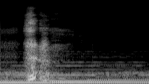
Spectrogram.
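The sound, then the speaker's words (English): A single short, breathy intake of air through the nose during a meditation breathing exercise, fairly distinct, followed by a low steady hum that continues to the end. “My preference is to inhale through the nose and exhale through the mouth.”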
